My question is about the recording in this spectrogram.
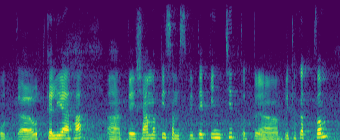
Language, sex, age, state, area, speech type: Sanskrit, male, 18-30, Tripura, rural, spontaneous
